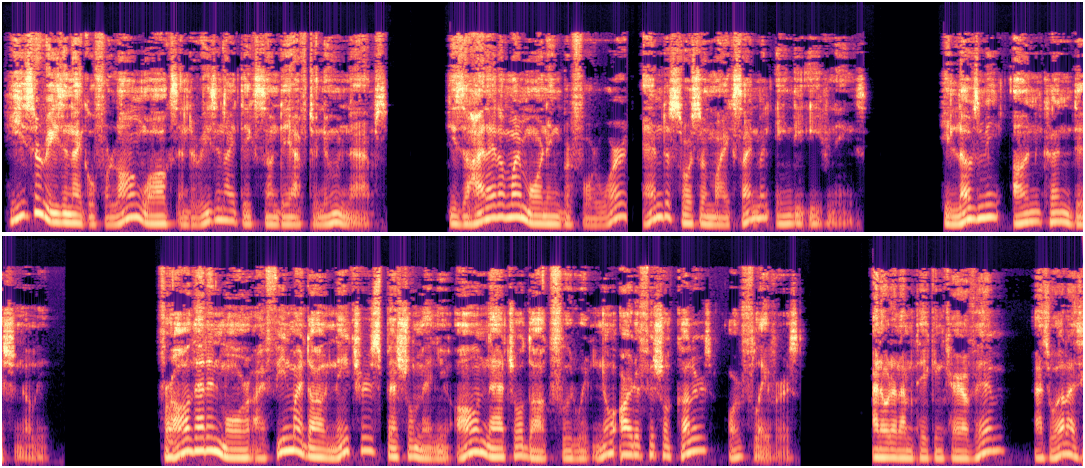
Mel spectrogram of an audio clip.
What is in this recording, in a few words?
DOG FOOD eng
